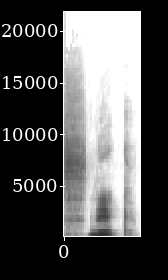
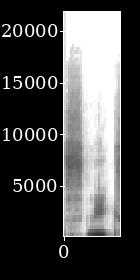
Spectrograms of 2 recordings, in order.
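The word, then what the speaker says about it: Snyk: I think Sneak, like I would read it as Snick, but Sneak seems like what they're going for with the weird spelling. – I think it is Sneak.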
